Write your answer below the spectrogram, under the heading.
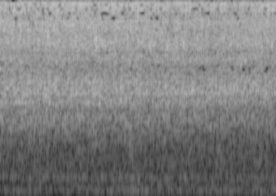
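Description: Chopped onion, garlic and grated tomato frying in hot oil in an aluminium caldero, a steady sizzle.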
